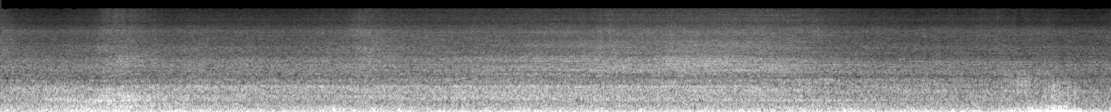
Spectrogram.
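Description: Road noise heard from inside a moving car: a steady low rumble of tyres and engine, swelling a little near the end.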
